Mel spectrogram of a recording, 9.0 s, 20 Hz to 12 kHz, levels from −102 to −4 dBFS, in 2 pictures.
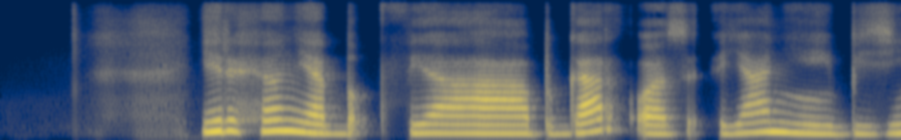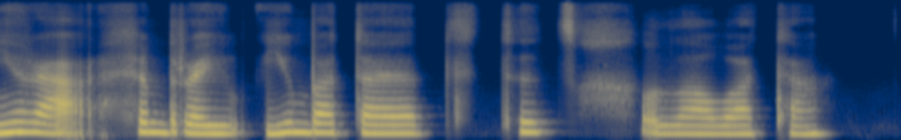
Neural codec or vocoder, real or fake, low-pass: codec, 24 kHz, 0.9 kbps, WavTokenizer, large speech release; fake; 10.8 kHz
